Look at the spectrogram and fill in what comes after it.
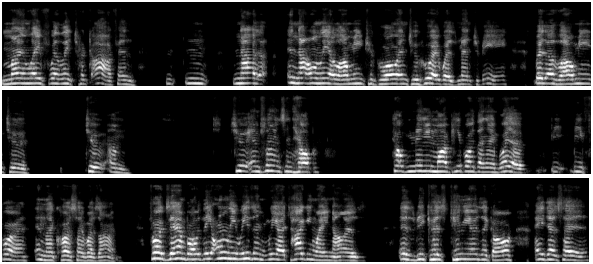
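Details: Woman with a long-standing speech impediment affecting her voice and coordination, which she tried to deny for years; speech impediment.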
